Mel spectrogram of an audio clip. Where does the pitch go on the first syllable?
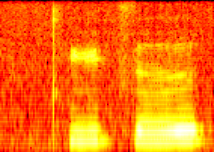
rising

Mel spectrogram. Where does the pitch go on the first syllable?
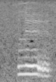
falling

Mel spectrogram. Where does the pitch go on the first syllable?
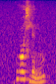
high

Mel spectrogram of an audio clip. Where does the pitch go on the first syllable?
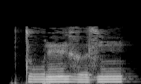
low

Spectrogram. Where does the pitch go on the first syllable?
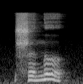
rising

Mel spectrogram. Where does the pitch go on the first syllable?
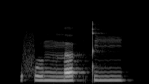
low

